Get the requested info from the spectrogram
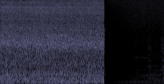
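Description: Steady rushing outdoor noise on a handheld camera microphone, cut off abruptly just over a second in. Near silence follows, then faint music begins near the end.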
